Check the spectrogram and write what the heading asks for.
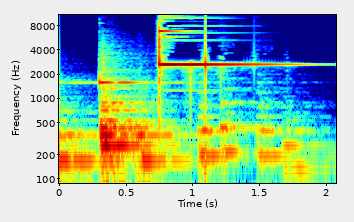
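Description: A bright bell-like ding sound effect, struck twice in quick succession about three quarters of a second in, ringing out and fading away. Just before it, a note of light intro music sounds.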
